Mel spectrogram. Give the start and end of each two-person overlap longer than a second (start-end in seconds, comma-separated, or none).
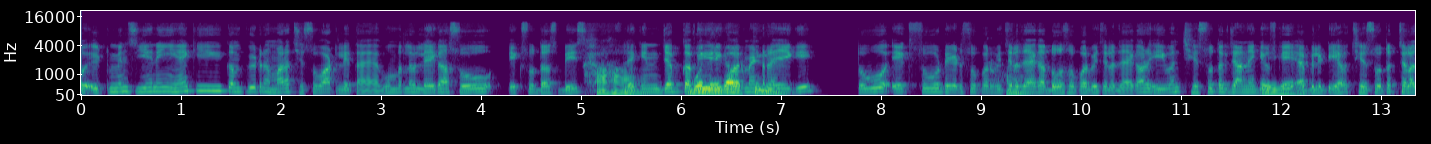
5.1-6.9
